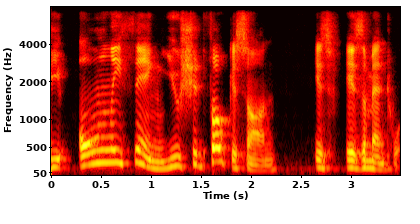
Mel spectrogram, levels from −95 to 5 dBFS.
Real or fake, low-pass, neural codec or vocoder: fake; 7.2 kHz; codec, 24 kHz, 3.1 kbps, DualCodec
